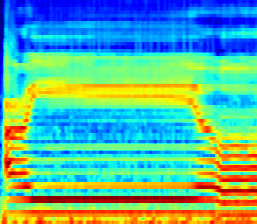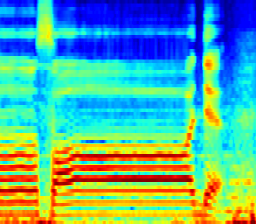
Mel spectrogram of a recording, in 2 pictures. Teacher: Manakala ain sad kedua-duanya adalah mad lazim harfi, mukhaffaf dibaca dengan kadar enam harakat.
